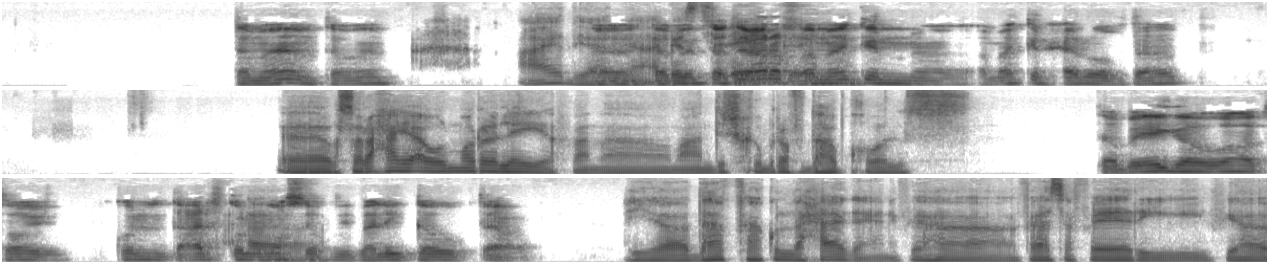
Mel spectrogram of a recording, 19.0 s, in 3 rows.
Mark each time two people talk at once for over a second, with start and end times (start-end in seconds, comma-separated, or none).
3.0-4.6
